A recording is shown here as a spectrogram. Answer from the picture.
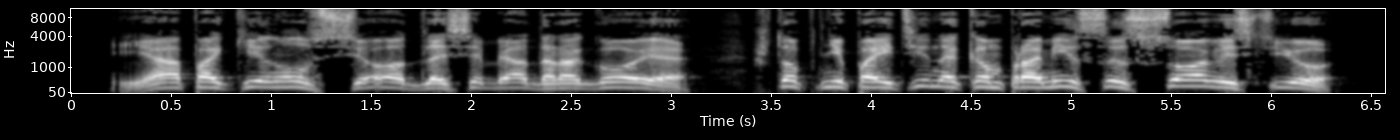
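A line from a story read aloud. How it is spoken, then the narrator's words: Shouting. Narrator (Russian): крикнул он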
